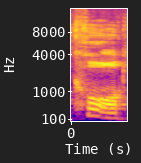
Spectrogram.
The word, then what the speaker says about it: Cork: And of course, Cork is easy to pronounce because it's just like a bottle cork.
